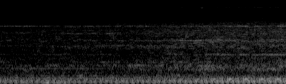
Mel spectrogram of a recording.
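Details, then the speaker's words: 1998 Chevrolet Blazer LS 2-door 4x4 with 4.3 V6 at idle after startup: low even idle with a steady soft pulse and quiet exhaust, runs smooth with nothing out of place; normal idle. "pretty quiet exhaust which is good I was going deaf with the the Luminous exhaust to be honest with how loud it was 4.3 basically a 350 with two Pistons chopped off sounds pretty decent not as good as a V8"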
